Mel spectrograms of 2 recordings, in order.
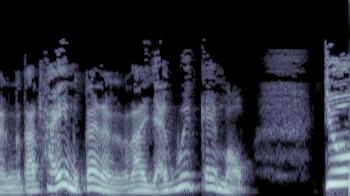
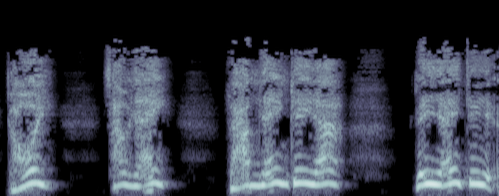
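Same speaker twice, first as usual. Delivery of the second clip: high-pitched fussing; 9 semitones higher, faster than usual. Retold or imitated. Father fretting at his wife in a much higher voice. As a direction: voice pushed much higher, fretful questions. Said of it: "tông giọng nó cao lên á".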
